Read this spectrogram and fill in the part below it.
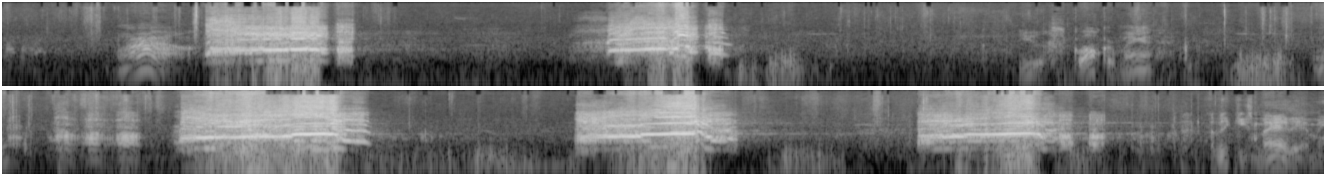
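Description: An agitated goose honks in several loud, harsh bursts close by, each lasting a second or more with quiet gaps between, while someone talks to it.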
